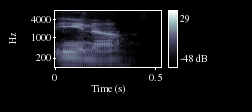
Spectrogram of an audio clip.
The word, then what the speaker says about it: Enoh: Uh is it Eno? Is that how you pronounce it? Yeah, Eno.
